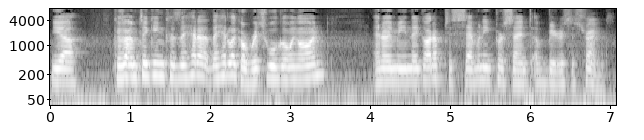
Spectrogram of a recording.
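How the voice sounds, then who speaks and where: Bright-voiced man giving blunt opinions. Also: a little high, fairly quick. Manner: blunt opinions, dry short replies. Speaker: podcast co-host. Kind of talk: casual chat.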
